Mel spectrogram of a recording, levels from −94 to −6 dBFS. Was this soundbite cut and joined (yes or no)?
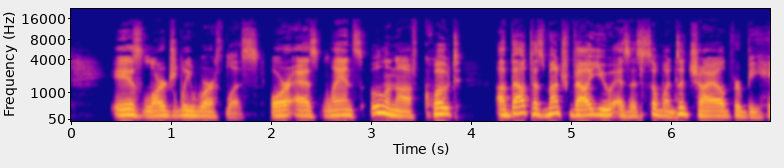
yes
